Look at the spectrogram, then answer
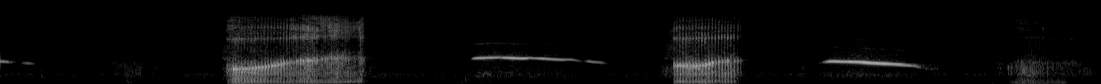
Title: The Pink Panther Snoring and Whistling (59 seconds version)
